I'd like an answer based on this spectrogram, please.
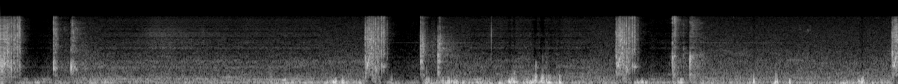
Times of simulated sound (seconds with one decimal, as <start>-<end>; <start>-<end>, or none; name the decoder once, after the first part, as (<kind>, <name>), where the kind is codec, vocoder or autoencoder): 0.0-0.5 (codec, SNAC); 1.0-3.2; 4.7-5.9; 6.5-7.0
